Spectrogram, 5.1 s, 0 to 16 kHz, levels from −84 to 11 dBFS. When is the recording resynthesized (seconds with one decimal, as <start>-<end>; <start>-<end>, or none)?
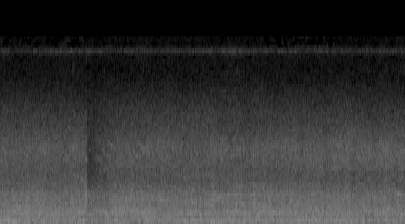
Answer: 1.0-3.3; 4.2-5.1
